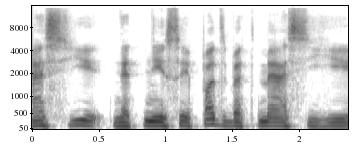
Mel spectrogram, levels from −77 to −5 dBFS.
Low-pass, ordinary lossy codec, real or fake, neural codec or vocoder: 14.4 kHz; AAC, 96 kbps; real; none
